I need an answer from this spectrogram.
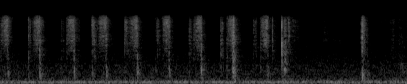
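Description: Tarot cards being shuffled to draw a card: many quick, papery riffling bursts in an uneven rhythm, fairly faint, with no voices.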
